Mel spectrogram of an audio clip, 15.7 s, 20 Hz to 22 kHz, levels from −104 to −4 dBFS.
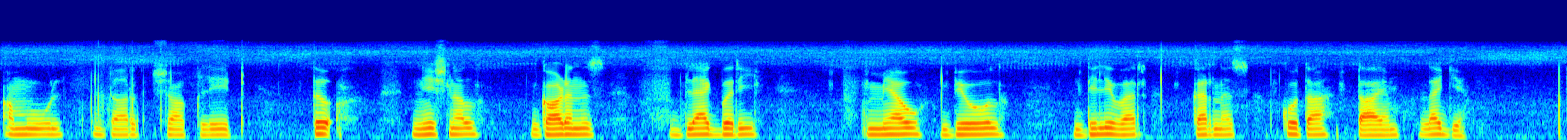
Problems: none marked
